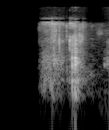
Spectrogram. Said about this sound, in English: I am right now wrestling with the dog in my arms. She's like, Daddy, it's been too long. It's been too long.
